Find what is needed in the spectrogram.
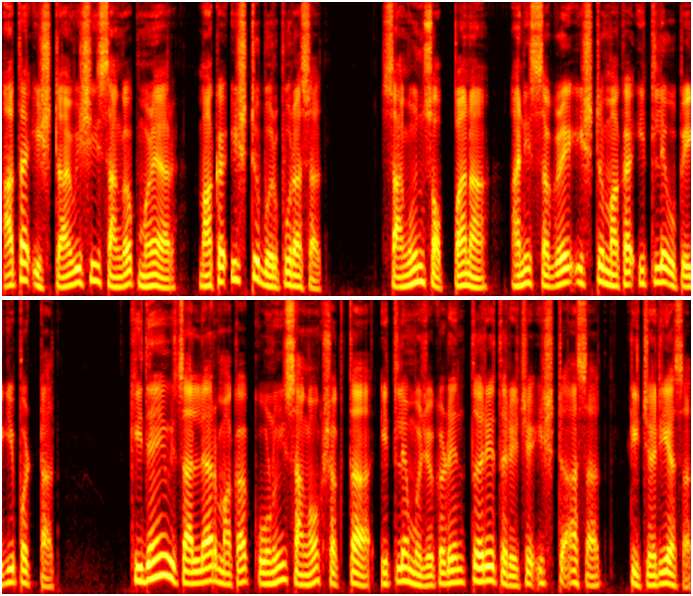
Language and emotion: Goan Konkani, neutral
